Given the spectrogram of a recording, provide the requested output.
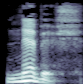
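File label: "nebbish", British English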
